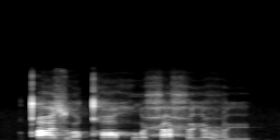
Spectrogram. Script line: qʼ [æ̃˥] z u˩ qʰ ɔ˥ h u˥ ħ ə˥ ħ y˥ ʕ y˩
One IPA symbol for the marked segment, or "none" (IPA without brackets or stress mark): æ˥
